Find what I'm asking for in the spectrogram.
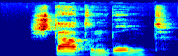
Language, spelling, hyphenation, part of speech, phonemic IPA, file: Dutch, statenbond, sta‧ten‧bond, noun, /ˈstaː.tənˌbɔnt/, Nl-statenbond.ogg
- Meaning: a political union or alliance of independent states or political organizations; a confederacy or confederation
